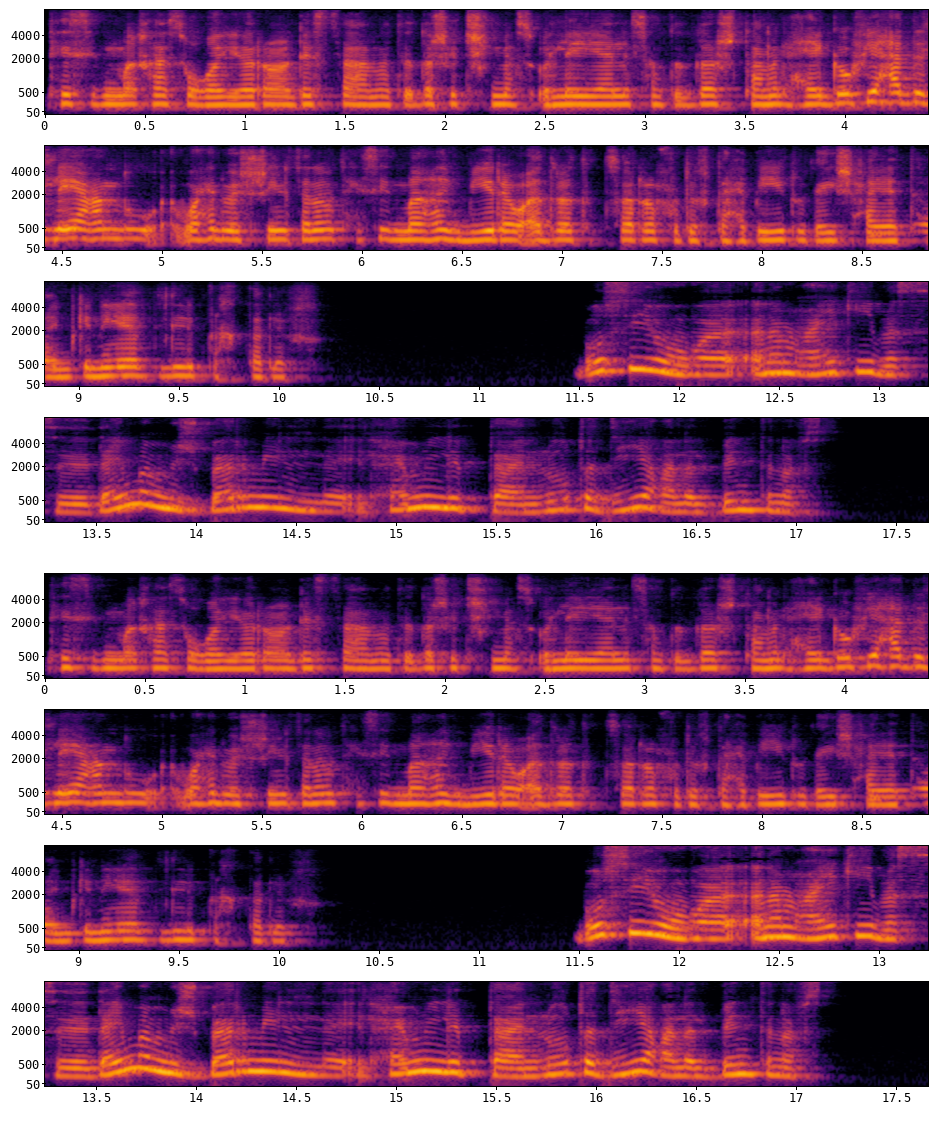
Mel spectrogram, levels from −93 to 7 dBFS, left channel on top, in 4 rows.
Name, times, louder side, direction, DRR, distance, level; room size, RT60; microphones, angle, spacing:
voice 1, 0.0-10.2, left 3 dB, 80° left, 0.5 m, -22 dB
voice 2, 8.5-8.9 11.5-17.1, right 3 dB, 70° right, 0.6 m, -19 dB
11.5 x 8.2 x 2.6 m
head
